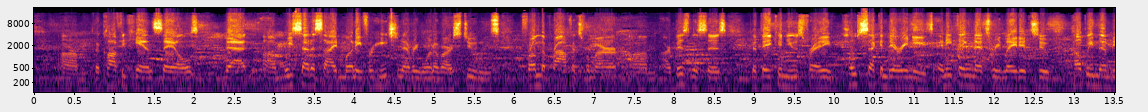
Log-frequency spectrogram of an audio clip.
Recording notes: LIVE From Transition Perks Coffeehouse. Podcasting live from LTHS' Transition Perks Coffeehouse.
